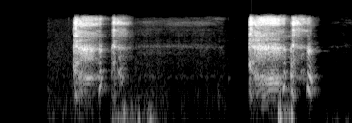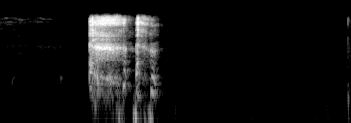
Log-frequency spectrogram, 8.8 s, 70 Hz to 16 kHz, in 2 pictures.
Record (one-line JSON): {"three_cough_length": "8.8 s", "three_cough_amplitude": 32767, "three_cough_signal_mean_std_ratio": 0.37, "survey_phase": "alpha (2021-03-01 to 2021-08-12)", "age": "18-44", "gender": "Female", "wearing_mask": "No", "symptom_shortness_of_breath": true, "symptom_fatigue": true, "symptom_fever_high_temperature": true, "symptom_headache": true, "smoker_status": "Never smoked", "respiratory_condition_asthma": false, "respiratory_condition_other": false, "recruitment_source": "Test and Trace", "submission_delay": "2 days", "covid_test_result": "Positive", "covid_test_method": "RT-qPCR", "covid_ct_value": 25.4, "covid_ct_gene": "ORF1ab gene", "covid_ct_mean": 26.3, "covid_viral_load": "2400 copies/ml", "covid_viral_load_category": "Minimal viral load (< 10K copies/ml)"}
